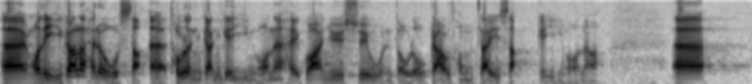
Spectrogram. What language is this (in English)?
Cantonese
